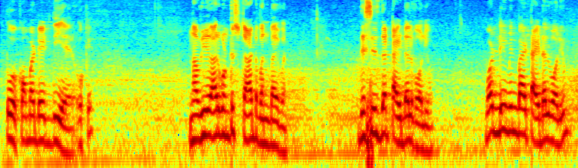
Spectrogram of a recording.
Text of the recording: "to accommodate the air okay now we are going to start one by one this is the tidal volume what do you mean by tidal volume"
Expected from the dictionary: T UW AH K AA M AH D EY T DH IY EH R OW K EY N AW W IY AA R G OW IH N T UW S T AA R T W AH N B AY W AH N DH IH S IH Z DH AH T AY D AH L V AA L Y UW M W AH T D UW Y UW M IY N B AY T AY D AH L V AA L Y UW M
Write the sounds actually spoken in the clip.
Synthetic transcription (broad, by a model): T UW AH K AA M AH D EY T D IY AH R OW K EY N AW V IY AA R G OW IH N T UW S T AA R T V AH N B AY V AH N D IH S IH Z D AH T AY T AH L V AA L Y UW M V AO T D UW Y UW M IY N B AY T AY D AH L V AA L Y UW M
